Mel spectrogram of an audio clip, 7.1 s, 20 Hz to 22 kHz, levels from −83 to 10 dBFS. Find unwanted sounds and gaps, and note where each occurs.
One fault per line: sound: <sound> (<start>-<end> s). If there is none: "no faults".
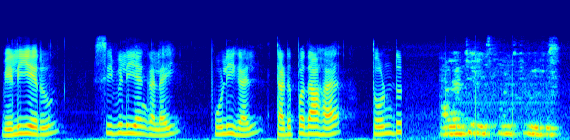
sound: laugh (5.5-7.0 s)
